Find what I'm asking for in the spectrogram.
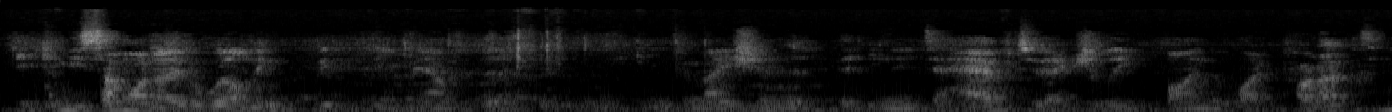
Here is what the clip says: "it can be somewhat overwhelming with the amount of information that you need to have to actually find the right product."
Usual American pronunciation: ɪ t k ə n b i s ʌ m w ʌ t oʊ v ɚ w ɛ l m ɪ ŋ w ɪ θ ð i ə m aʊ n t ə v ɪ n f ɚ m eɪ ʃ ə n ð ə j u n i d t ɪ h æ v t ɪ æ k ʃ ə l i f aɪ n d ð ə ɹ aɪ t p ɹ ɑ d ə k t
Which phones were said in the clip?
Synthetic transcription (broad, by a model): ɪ t k n b i s ʌ m w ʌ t oʊ v ɚ w ɛ l m ɪ ŋ w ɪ ð i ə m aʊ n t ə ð ɪ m f ɚ m eɪ ʃ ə n ð ə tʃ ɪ n i d t ɪ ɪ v t ɪ æ k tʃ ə l i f aɪ n ð ə ɹ aɪ t p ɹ ɑ d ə k t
